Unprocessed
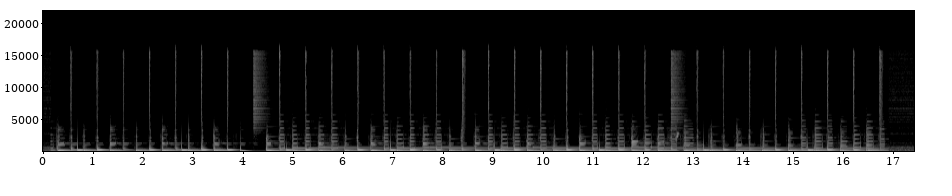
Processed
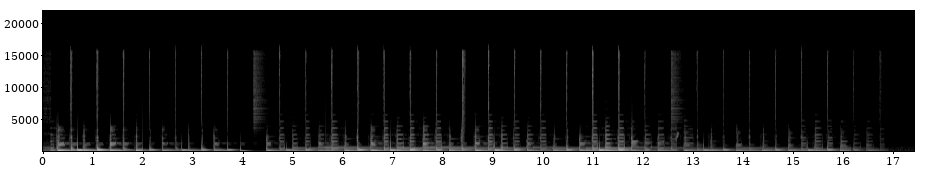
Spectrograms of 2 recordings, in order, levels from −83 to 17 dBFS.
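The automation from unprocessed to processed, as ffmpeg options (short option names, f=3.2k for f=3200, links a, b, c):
-af "asetnsamples=n=441:p=0,asendcmd='1.98 volume volume -8.5dB;5.64 volume volume 0dB;9.19 volume volume -6.5dB;10.85 volume volume 2.5dB;11.77 volume volume -9dB;16.15 volume volume -19dB',volume=4dB"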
